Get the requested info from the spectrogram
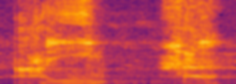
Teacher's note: হলকের মধ্যখান হইতে উচ্চারিত হয় আইন হা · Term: 2 নম্বর মাখরাজ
